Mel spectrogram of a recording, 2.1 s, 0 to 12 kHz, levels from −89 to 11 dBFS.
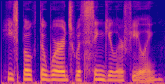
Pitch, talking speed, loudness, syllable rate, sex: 175 Hz, 205 wpm, -16 LUFS, 5.6 syllables/s, female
